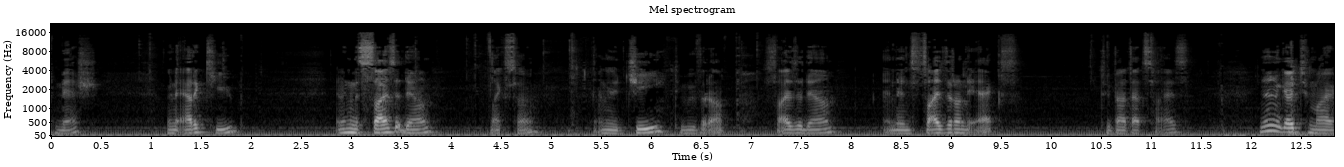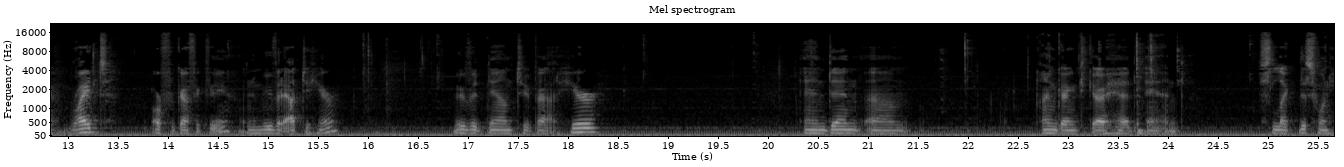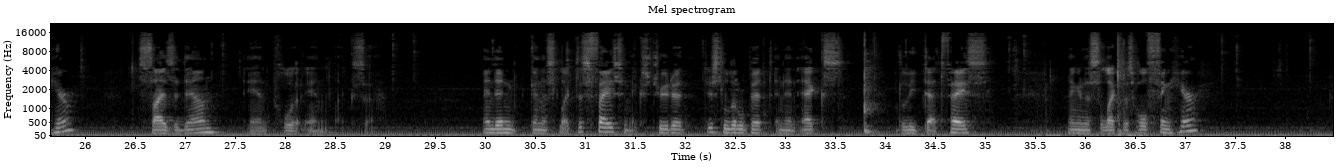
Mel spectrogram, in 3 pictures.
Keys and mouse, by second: 1.0 ctrl+z, 2.9 s, 5.8 g, 6.9 click, 7.3 s, 8.8 s, 12.3 KP_3, 12.9 z, 16.1 z, 20.1 z, 23.7 Tab, 24.8 click, 26.3 s, 31.4 e, 32.7 x, 36.3 ctrl+l.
